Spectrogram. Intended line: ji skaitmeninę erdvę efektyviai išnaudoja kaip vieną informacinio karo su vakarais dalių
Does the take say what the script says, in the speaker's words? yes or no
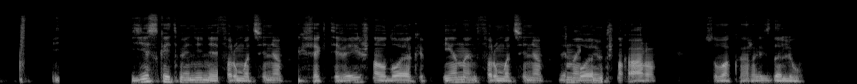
no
